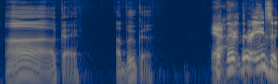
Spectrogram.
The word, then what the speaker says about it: Egbuka: And also his last name's pronounced Abuka. There's no G in it. Just Abuka. Okay. Abuka.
